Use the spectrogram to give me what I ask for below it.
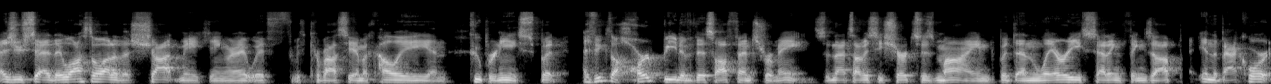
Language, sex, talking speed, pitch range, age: English, male, 200 wpm, 95-105 Hz, 20-39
